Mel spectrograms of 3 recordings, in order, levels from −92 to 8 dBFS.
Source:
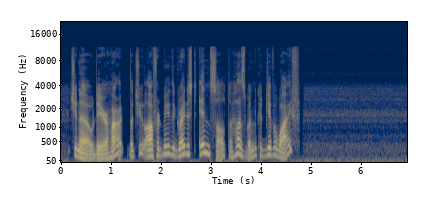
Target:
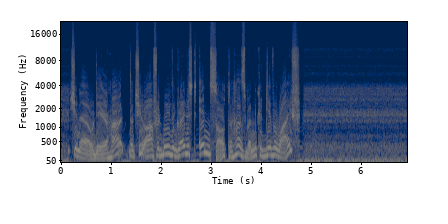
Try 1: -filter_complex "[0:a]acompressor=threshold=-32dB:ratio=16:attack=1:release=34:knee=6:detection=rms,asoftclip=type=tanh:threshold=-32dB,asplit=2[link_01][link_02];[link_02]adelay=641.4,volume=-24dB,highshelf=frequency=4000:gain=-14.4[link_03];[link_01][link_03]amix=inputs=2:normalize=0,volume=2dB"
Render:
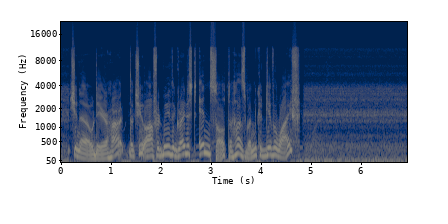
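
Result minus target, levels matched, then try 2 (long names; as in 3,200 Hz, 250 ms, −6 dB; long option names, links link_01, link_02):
soft clipping: distortion −7 dB
-filter_complex "[0:a]acompressor=threshold=-32dB:ratio=16:attack=1:release=34:knee=6:detection=rms,asoftclip=type=tanh:threshold=-38.5dB,asplit=2[link_01][link_02];[link_02]adelay=641.4,volume=-24dB,highshelf=frequency=4000:gain=-14.4[link_03];[link_01][link_03]amix=inputs=2:normalize=0,volume=2dB"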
